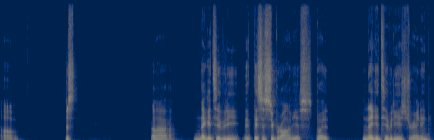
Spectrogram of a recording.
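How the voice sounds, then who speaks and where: A young man talking earnestly to his viewers in a halting, hesitant way, full of restarts and pauses as he searches for words. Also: lowish voice, steady tone. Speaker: vlogger. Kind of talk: personal talk to camera.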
